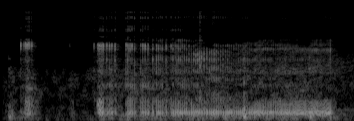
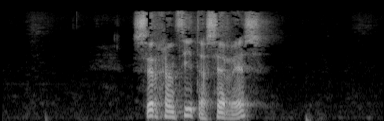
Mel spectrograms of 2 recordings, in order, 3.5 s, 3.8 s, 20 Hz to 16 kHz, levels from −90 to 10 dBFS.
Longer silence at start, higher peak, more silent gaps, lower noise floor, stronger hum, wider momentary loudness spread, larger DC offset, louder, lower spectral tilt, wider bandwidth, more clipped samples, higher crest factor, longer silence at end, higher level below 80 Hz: second, 0.1 s vs 1.35 s; second, -26 dBFS vs -6 dBFS; neither; about the same, -70 dBFS vs -69 dBFS; neither; second, 5 LU vs 9 LU; neither; second, -44 LUFS vs -21 LUFS; first, -6 dB/octave vs -2 dB/octave; about the same, 11.5 kHz vs 12 kHz; neither; about the same, 18 dB vs 22 dB; second, 0 s vs 1.15 s; second, -70 dBFS vs -64 dBFS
